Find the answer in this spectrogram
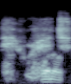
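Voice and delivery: whispered imitation voice. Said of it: "use my [name] impression and whisper".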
